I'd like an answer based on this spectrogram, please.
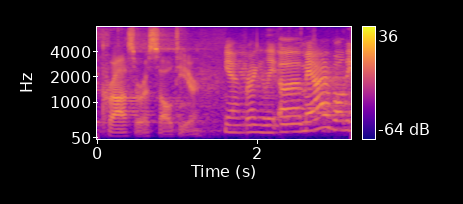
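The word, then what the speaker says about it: raguly: Raguli.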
